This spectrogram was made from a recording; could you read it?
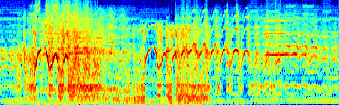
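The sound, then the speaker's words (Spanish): A horse whinnies loudly several times in a row, with a dense background of hooves clopping and general stable bustle, in the stables and coach houses of Queen Mother Isabel de Farnesio, no talking. “encargó este edificio tan grande, que ocupa una manzana entera, para albergar las caballerizas y cocheras de la reina madre Isabel de Farnesio, donde estaban los coches de caballos y los caballos, y también las habitaciones para su servidumbre.”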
